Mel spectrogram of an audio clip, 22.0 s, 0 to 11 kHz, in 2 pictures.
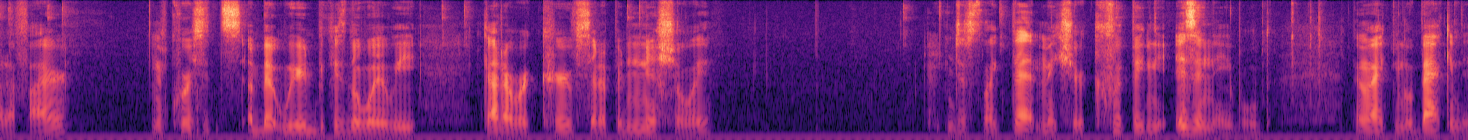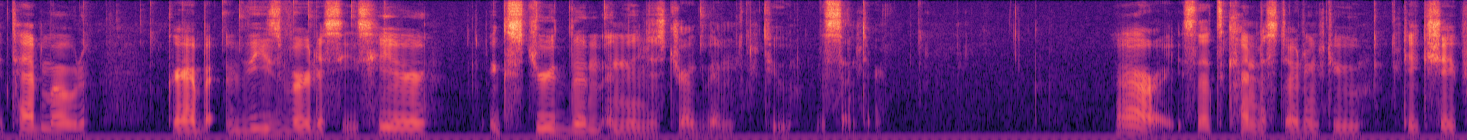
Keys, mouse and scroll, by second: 3.5-6.4 drag, 6.9-10.4 drag, 9.1 middle click, 9.3 right click, 9.9 Tab, 10.4-14.1 middle drag, 12.9-13.9 drag, 12.9-16.9 right drag, 14.7 e, 15.7-17.7 drag, 16.6 Tab, 16.9 middle click, 17.7-19.9 middle drag, 21.0-21.7 scroll up 1, 21.5 Tab, 21.7-22.0 middle drag.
